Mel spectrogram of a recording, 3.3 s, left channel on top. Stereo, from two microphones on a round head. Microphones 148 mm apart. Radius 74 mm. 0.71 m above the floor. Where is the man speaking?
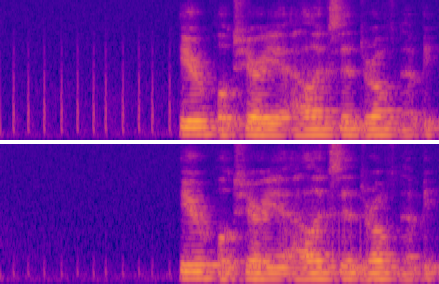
45° left (ahead or behind), 1.4 m; by 3.2 s 10° left (ahead or behind), 1.7 m.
